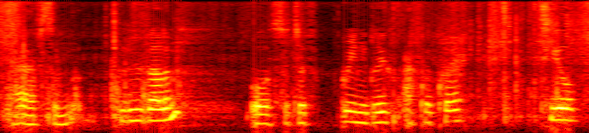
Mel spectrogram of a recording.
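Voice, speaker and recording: A woman with a British accent at a fairly slow pace, with long, frequent pauses, ordinary pitch variation and noticeable background noise. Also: medium pitch for a woman. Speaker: crafting YouTuber. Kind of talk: show-and-tell haul video. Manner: soft-spoken, can't speak up; hesitant with fillers.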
